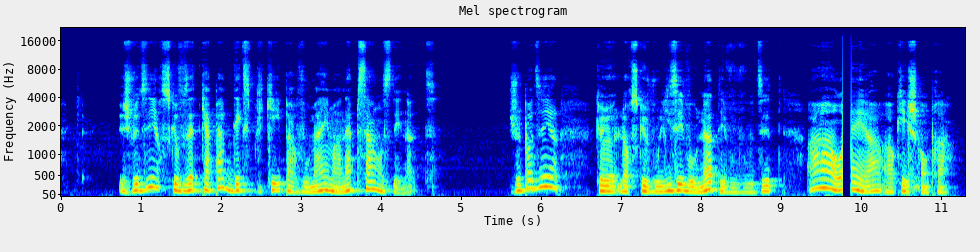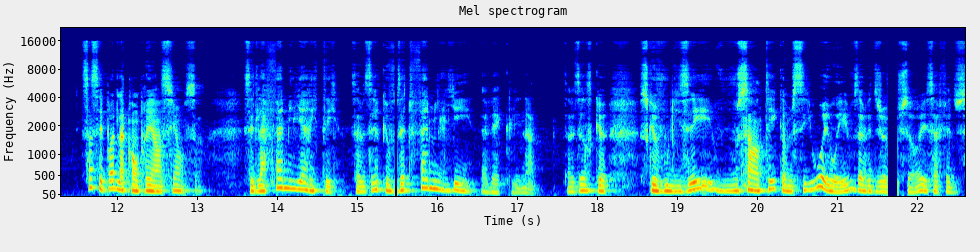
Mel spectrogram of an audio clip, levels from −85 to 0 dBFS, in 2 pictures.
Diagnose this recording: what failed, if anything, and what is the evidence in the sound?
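Silent gaps at 9.77–9.89, 15.47–15.53 and 21.63–21.78 s show as sharp-edged vertical blanks; sound resumes skipped ahead, likely a Bluetooth dropout on the playback link.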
